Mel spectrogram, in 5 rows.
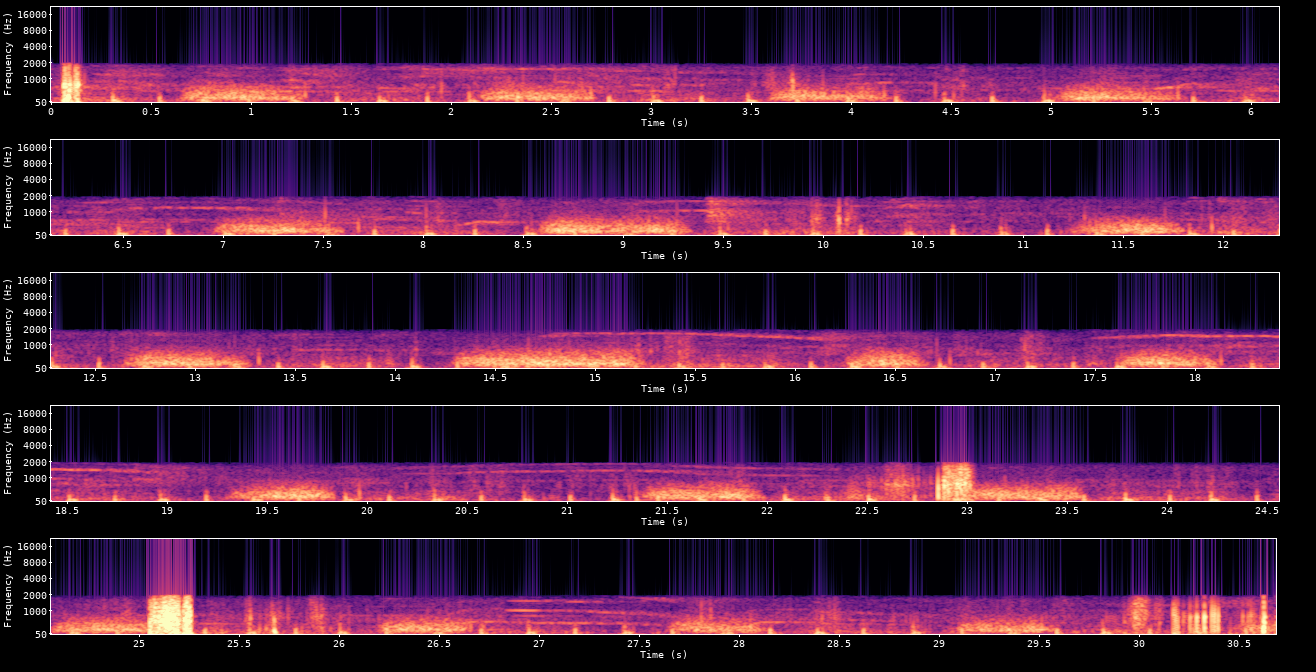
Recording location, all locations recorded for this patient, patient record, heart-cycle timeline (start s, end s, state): mitral valve (MV)
pulmonary valve (PV)+tricuspid valve (TV)+mitral valve (MV)
#Age: Child
#Sex: Female
#Height: 134.0 cm
#Weight: 29.6 kg
#Pregnancy status: False
#Murmur: Absent
#Murmur locations: nan
#Most audible location: nan
#Systolic murmur timing: nan
#Systolic murmur shape: nan
#Systolic murmur grading: nan
#Systolic murmur pitch: nan
#Systolic murmur quality: nan
#Diastolic murmur timing: nan
#Diastolic murmur shape: nan
#Diastolic murmur grading: nan
#Diastolic murmur pitch: nan
#Diastolic murmur quality: nan
#Outcome: Abnormal
#Campaign: 2014 screening campaign
0.00	3.00	unannotated
3.00	3.07	S1
3.07	3.24	systole
3.24	3.28	S2
3.28	3.47	diastole
3.47	3.54	S1
3.54	3.71	systole
3.71	3.76	S2
3.76	3.96	diastole
3.96	4.04	S1
4.04	4.21	systole
4.21	4.26	S2
4.26	4.45	diastole
4.45	4.52	S1
4.52	4.69	systole
4.69	4.73	S2
4.73	4.97	diastole
4.97	5.05	S1
5.05	5.19	systole
5.19	5.23	S2
5.23	5.43	unannotated
5.43	30.69	unannotated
